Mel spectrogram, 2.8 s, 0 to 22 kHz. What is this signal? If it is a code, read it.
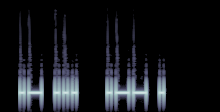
Morse code, heard as a keyed tone, about 22 wpm, 700 Hz. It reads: AS WE
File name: Build A Phrase - 2-Word Phrases - 22wpm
